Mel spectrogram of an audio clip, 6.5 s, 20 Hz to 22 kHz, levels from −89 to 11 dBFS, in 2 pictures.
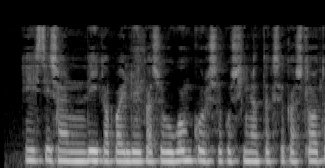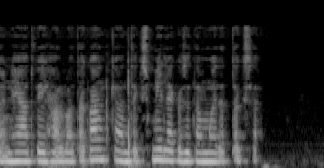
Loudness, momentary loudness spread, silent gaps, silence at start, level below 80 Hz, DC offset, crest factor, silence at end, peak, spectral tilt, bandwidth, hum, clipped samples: -20 LUFS; 8 LU; none; 0.25 s; -54 dBFS; under 0.1%; 16 dB; 0.55 s; -6 dBFS; -6 dB/octave; 11.5 kHz; none; under 0.1%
